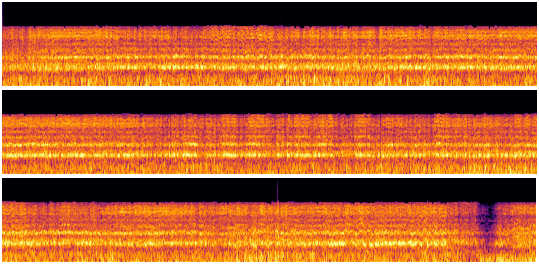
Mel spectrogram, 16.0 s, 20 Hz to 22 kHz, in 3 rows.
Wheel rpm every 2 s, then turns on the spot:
200, 220, 220, 230, 240, 220, 210, 150.
none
